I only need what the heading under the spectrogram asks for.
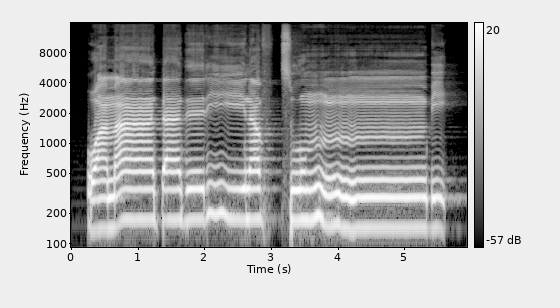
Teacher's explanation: Ini menunjukkan bahwa di sini ada bacaan iklab. Rapatkan bibir, dengungkan 2 harokat.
